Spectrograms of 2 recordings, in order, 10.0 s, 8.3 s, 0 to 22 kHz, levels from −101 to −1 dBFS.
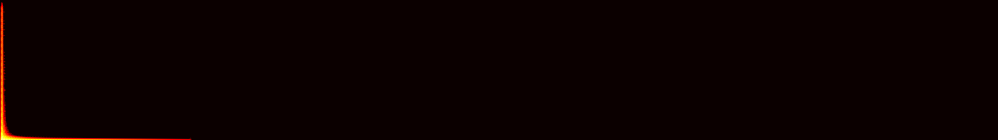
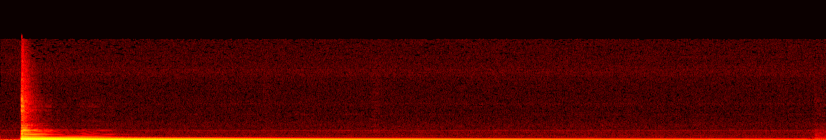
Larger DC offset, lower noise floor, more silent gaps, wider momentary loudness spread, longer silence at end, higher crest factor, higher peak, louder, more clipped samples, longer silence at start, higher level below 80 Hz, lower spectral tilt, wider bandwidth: second, under 0.1% vs 0.3%; first, -65 dBFS vs -56 dBFS; neither; about the same, 24 LU vs 25 LU; first, 9.05 s vs 0 s; first, 32 dB vs 22 dB; first, -2 dBFS vs -14 dBFS; first, -27 LUFS vs -35 LUFS; neither; about the same, 0 s vs 0.1 s; first, -42 dBFS vs -60 dBFS; second, -6.5 dB/octave vs -8 dB/octave; second, 0.6 kHz vs 10 kHz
